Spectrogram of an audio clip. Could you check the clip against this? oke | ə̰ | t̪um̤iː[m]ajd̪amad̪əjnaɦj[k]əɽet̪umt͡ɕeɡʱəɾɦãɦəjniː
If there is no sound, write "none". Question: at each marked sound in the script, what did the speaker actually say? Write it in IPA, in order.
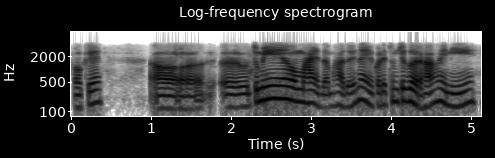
m, k

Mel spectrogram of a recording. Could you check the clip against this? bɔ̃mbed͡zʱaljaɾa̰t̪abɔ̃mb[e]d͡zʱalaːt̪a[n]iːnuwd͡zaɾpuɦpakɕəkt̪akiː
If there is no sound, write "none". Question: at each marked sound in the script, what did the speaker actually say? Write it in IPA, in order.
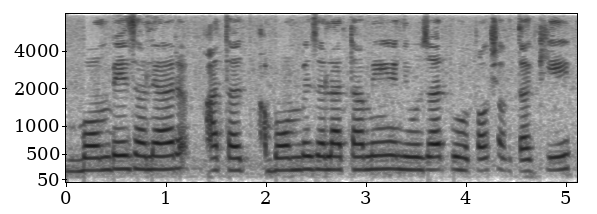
e, m

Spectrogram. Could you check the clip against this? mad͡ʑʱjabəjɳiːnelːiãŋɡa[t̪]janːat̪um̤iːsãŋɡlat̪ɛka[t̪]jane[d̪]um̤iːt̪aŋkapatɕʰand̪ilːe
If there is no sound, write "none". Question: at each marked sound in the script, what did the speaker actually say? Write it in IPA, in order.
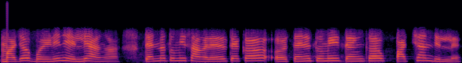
t̪, t̪, t̪

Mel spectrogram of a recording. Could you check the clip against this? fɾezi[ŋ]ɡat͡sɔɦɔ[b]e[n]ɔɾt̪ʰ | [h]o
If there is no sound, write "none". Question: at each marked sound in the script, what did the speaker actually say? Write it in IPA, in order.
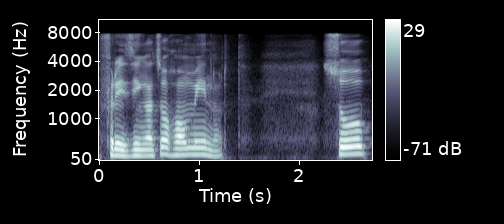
ŋ, m, n, s

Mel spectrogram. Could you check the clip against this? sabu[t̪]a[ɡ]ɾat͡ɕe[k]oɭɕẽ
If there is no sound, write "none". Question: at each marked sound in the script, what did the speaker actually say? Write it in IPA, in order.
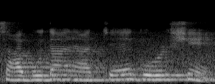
d̪, none, ɡ

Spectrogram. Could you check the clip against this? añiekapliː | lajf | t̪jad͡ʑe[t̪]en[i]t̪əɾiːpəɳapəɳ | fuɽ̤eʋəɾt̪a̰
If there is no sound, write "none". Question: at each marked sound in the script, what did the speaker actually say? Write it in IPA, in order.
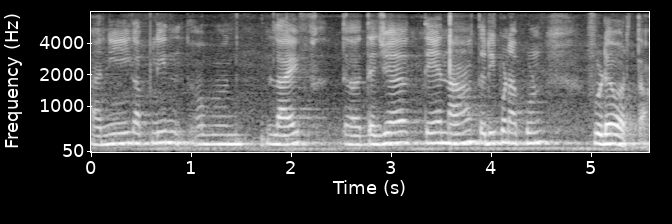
t̪, a

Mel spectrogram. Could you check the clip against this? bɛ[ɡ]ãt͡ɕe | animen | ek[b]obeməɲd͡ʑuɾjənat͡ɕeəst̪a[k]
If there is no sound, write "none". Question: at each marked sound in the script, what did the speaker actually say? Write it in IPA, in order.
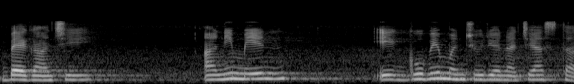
ɡ, ɡ, none

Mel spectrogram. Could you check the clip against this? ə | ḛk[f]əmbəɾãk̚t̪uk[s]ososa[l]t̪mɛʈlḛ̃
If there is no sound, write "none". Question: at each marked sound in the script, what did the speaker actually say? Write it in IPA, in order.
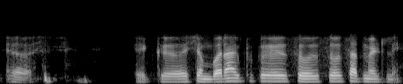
ɕ, s, none

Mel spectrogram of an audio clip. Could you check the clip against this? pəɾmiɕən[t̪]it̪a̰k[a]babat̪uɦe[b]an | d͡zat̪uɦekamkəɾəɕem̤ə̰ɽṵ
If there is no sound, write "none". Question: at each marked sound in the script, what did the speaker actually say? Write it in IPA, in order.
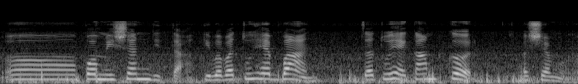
d̪, i, b

